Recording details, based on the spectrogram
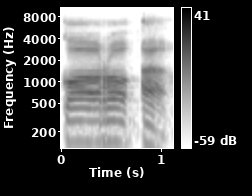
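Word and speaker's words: قرأ: Qaf, ra, a. Qaf , ra, lalu a, hamzah, seperti itu. Qaf, ra, lalu hamzah. Ini adalah kata kerja, ini adalah kata kerja bentuk lampau, ini adalah kata kerja bentuk lampau. Membacanya sebagai qara'a.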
